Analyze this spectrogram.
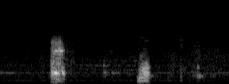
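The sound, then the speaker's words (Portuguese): A dog barks on the street: two short, loud barks about a second apart, followed by a few faint, brief noises. “É que eu tô na rua fazendo isso aqui, tem um cachorro aqui.”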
